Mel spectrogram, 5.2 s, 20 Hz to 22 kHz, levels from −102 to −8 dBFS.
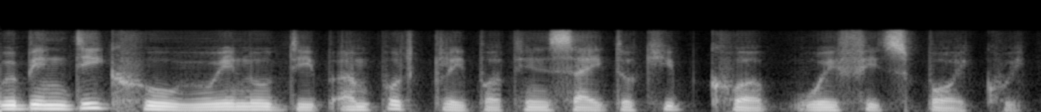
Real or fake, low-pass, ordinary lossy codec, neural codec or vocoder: fake; 7.2 kHz; none; codec, 16 kHz, 0.2 kbps, FocalCodec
